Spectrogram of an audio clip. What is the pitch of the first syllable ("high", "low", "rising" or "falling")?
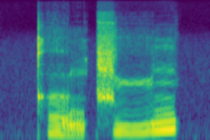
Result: low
